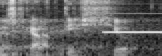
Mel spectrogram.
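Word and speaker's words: Scar Tissue: L'ho detto bene, Scartissio. – Dici sempre bene.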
